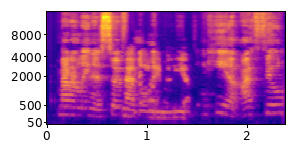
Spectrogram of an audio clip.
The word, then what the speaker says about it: Madalina: So, if I was It's Molina, correct? That's the right pronunciation. Malina.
